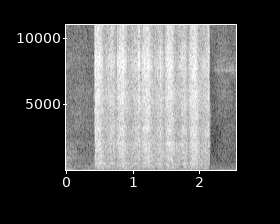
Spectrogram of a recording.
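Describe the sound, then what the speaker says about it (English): A handsaw blade cuts through a wooden roof batten during a solar panel roof installation, a close, loud burst of rapid rhythmic back-and-forth strokes lasting under two seconds before stopping abruptly. "we just put a saw blade through here and run the same saw blade through here."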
